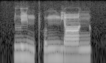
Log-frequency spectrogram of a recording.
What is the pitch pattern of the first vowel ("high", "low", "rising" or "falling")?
falling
